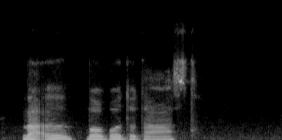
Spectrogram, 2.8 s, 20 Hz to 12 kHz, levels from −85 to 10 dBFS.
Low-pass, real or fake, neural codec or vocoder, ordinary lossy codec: 7.2 kHz; real; none; Opus, 16 kbps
